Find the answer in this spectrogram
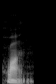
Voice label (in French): "huan3", chinois; Cours-de-Chinois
